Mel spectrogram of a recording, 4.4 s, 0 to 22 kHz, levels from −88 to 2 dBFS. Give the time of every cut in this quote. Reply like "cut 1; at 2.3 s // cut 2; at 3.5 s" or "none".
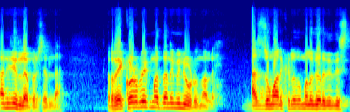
cut 1; at 3.2 s

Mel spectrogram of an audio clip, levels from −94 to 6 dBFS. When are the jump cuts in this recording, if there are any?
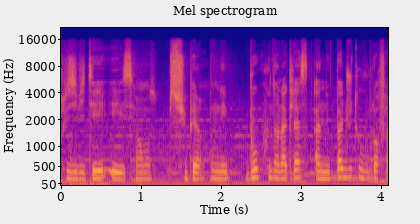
cut 1; at 1.8 s

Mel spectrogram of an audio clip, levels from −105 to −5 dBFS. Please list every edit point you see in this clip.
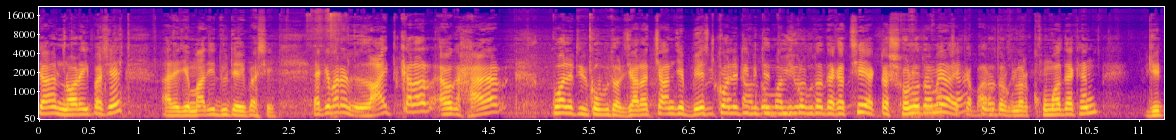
cut 1; at 7.1 s // cut 2; at 9.4 s

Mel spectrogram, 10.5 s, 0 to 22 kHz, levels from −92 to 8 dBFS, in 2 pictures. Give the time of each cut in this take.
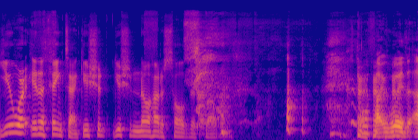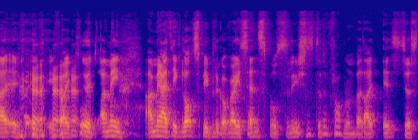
none

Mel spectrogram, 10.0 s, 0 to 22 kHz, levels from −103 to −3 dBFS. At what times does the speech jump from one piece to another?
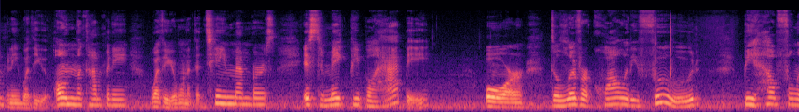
none

